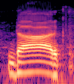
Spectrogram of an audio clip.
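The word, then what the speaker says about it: dark: अब देखिए ए के बाद आर आए। आर आ रहा है तो बस फिर आ का साउंड हमने लगा दिया यहां आ का। अब बस फिर क्या करना है? क बस ऊपर र। तो इसे क्या पढ़ेंगे? अब बन गया ये डार्क।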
